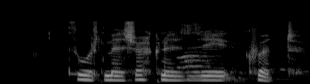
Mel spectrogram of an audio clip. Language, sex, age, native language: Icelandic, male, 10, Icelandic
